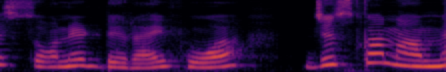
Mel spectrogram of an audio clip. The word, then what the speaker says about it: sonetto: एक Italian word से ये सोनेट डिराइव हुआ जिसका नाम है सोनेटो. स्पेलिंग को बहुत ध्यान से देखिएगा, SONETTO. ठीक है, इटालियन वर्ड में इसको सोनेटो बोलते हैं, इसी से सोनेट डिराइव हुआ है.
